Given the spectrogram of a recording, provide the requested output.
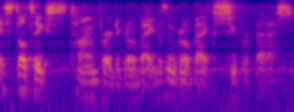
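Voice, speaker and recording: Noticeable background noise fills the clip. Over it, a man speaks at a very fast pace. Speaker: transgender vlogger. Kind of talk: casual vlog monologue. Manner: casual, many fillers.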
